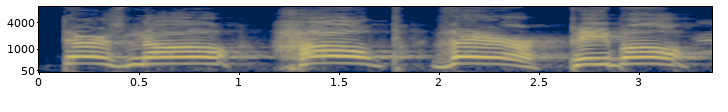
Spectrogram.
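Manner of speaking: very slow, loud and high; preaching shout. Real, not acted. Preacher warning the people there is no hope outside God, slow shout. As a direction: drag each word out as a warning.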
